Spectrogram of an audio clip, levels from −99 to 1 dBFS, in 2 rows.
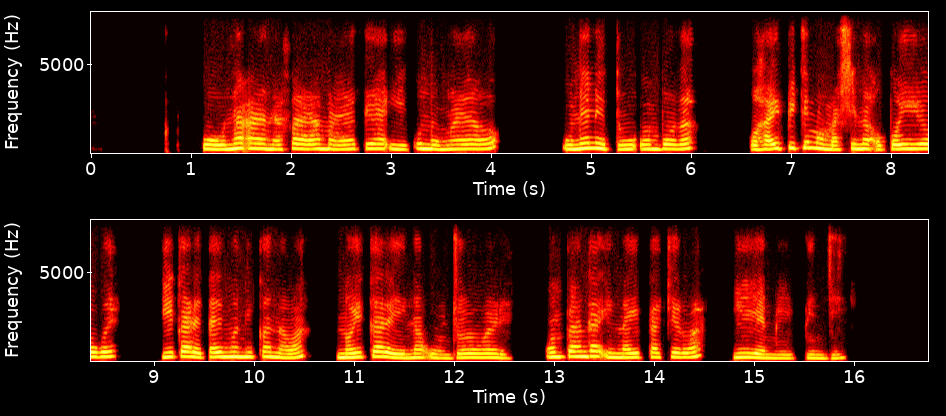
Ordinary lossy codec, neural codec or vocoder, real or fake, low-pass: Opus, 32 kbps; codec, 44.1 kHz, 3.4 kbps, Pupu-Codec; fake; 7.2 kHz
